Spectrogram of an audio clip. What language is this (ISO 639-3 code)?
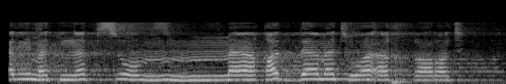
ara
